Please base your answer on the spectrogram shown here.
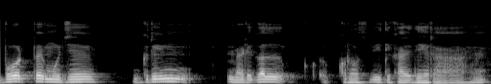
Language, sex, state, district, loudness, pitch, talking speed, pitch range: Hindi, male, Arunachal Pradesh, Lower Dibang Valley, -18 LUFS, 115 Hz, 135 wpm, 100-125 Hz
